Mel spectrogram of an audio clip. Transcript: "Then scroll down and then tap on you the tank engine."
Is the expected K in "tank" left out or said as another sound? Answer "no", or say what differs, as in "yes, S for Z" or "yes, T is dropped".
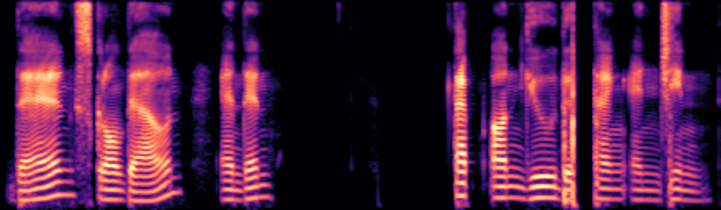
yes, K is dropped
